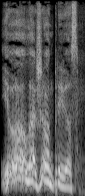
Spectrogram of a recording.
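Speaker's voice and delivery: slow, high elder, smug smile; condescending. A narrator's reading. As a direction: explain with a patronising smile. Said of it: "снисходительной улыбкой". (снисходительно)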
